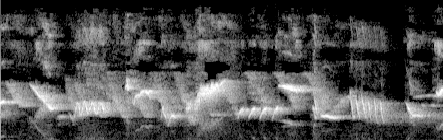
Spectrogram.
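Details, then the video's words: Master song of a canary in Blackthroat roll style for training canaries and White-rumped Shamas: a sweet high warble mixing slurred whistles with fast, evenly pulsed rolls, continuous and uninterrupted, no other sounds. "Masteran Kenari Durasi Panjang dengan Variasi roll Blackthroat"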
